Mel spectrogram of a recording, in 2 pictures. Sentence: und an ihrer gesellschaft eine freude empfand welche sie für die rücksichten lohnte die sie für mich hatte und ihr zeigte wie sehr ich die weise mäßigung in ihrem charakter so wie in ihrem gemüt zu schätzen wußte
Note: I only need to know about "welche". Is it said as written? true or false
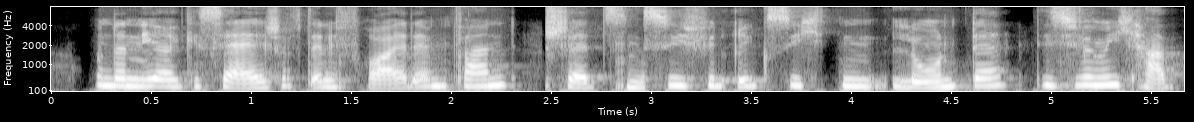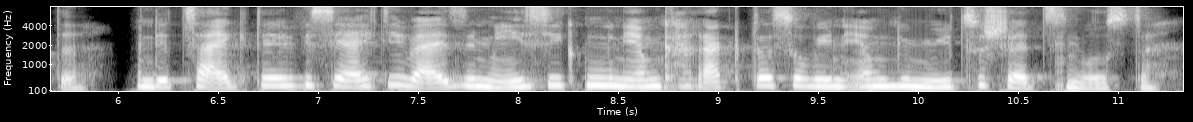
false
